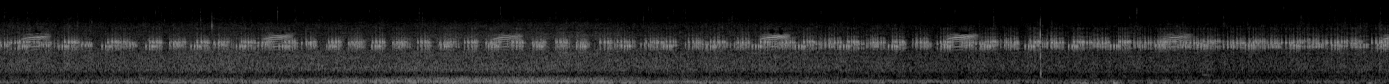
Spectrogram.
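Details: In a rain-filled pond in NSW, Australia, on 9 Sept 2022, a dense chorus of common eastern froglets gives rapid high chirps, with occasional squeaky creaks from eastern sign-bearing froglets standing out above. The froglets called for weeks, day and night.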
